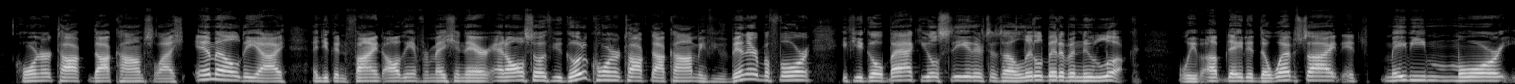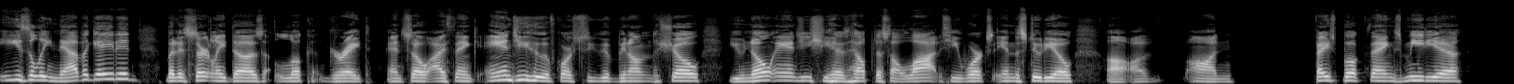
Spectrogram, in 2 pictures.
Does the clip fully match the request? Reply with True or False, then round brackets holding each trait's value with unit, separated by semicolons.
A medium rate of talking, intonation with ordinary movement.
True (170 wpm; 3.1 semitones)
